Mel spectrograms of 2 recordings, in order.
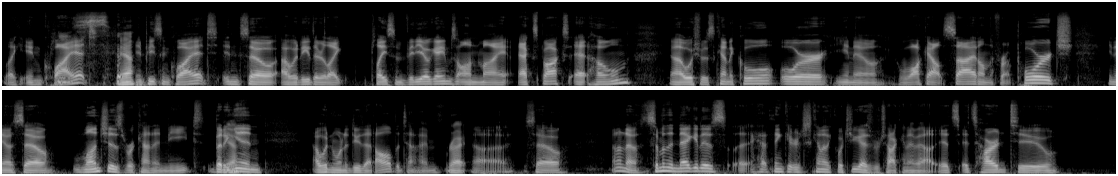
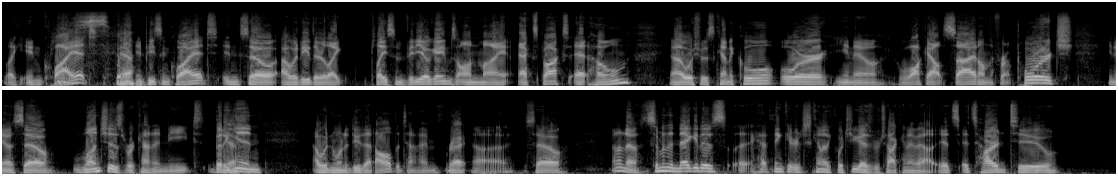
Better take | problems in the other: first | distortion; slight; 4% of the sound clipped

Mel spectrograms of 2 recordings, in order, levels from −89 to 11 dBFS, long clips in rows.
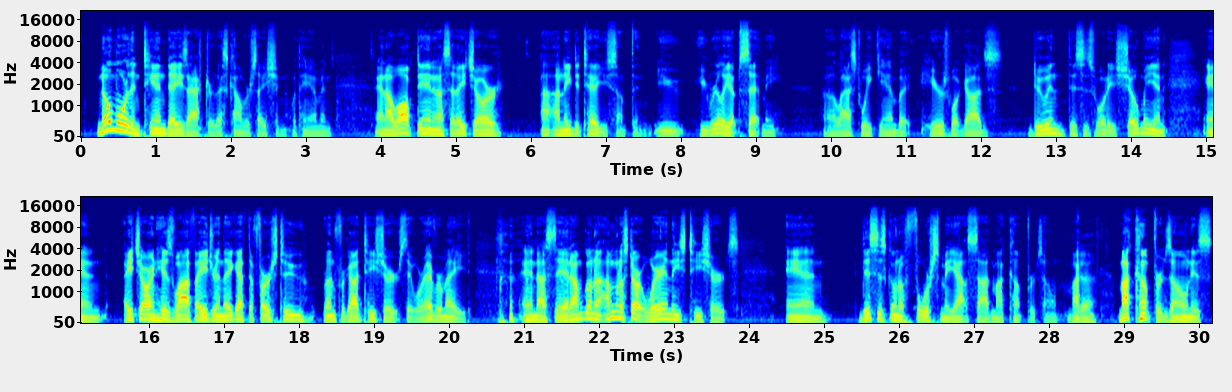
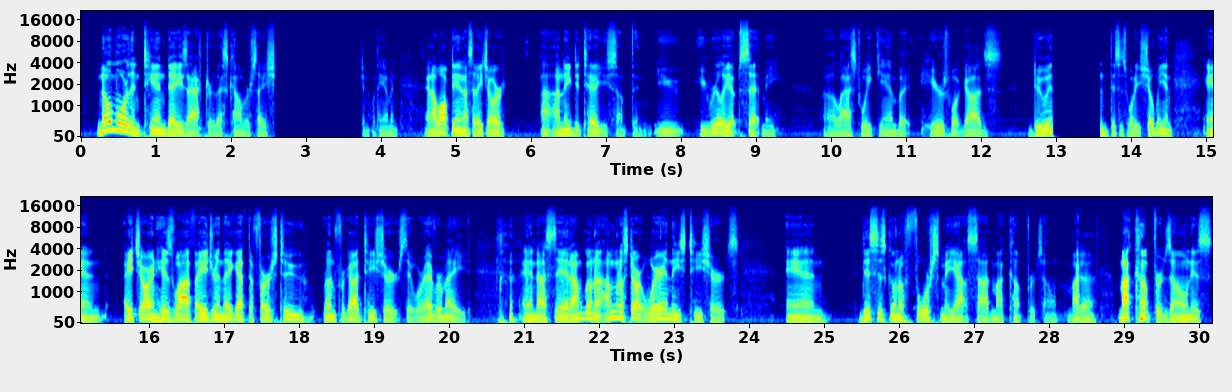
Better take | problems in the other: first | audio freezing; at 2.5 s for 1 s and at 13 s for 0.5 s

